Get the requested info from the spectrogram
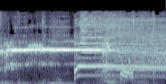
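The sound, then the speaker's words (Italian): Bruno the rooster crows once in a stable, loud, a strained, drawn-out call that breaks into a wavering second phrase and trails off over about two seconds. “vediamo, vediamo se riusciamo a collegarci con la stalla dove canta il gallo Bruno.”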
